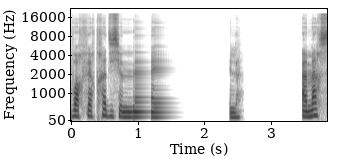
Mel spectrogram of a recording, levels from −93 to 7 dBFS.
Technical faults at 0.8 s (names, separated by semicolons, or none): short stall from a late packet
